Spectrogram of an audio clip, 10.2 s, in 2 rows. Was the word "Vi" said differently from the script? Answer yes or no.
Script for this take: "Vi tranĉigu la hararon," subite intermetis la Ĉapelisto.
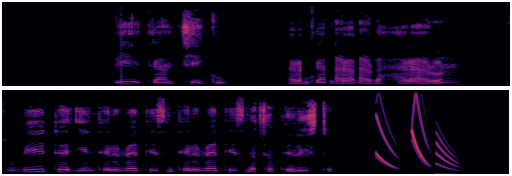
no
